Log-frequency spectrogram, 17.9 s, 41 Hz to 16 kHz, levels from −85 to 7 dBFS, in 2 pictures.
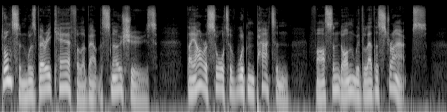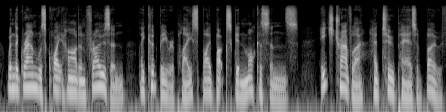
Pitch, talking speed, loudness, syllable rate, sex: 110 Hz, 140 wpm, -21 LUFS, 4.0 syllables/s, male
